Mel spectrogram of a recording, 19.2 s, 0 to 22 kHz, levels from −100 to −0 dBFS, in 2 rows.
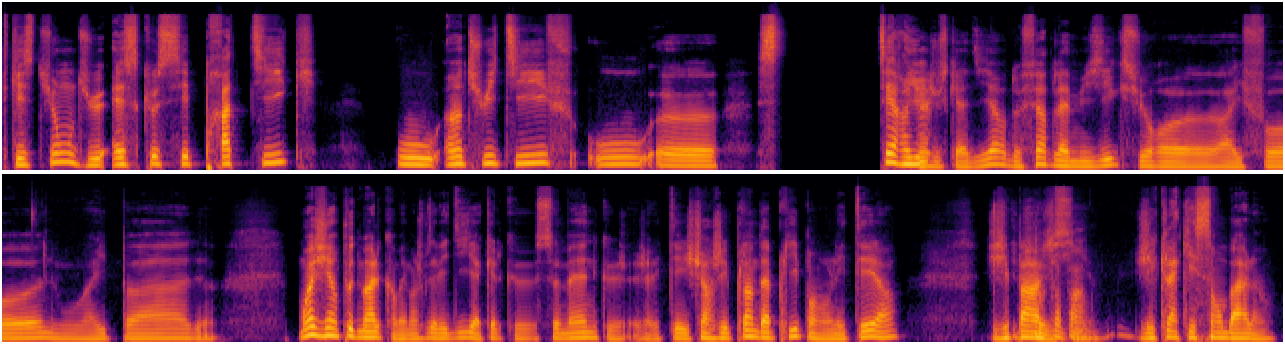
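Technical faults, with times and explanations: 5.77–6.60 s, call audio freeze: packets were likely held up and the jitter buffer ran empty after "ou intuitif ou euh". The last sound trails off into about 0.7 s of silence, inserting 0.8 s with nothing lost.
6.86–6.89 s, skip ahead: roughly half a second of audio was dropped while later audio waited, so playback jumps forward and both sides join almost directly.
7.19–11.2 s, jitter buffer slow-down: to rebuild its reserve the buffer repeated pitch periods, adding 529 ms. The speech runs at 87% speed, drawn out at unchanged pitch.
11.87–13.48 s, jitter buffer speed-up: excess buffered audio was trimmed by removing short pitch-period pieces, about half a second in total. The speech runs at 135% speed, hurried but at the same pitch.
13.48–13.61 s, call audio freeze: a brief packet stall likely empties the buffer again, and 105 ms of continued sound fills the wait with no silence before "semaines que j'avais téléchargé" resumes intact.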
